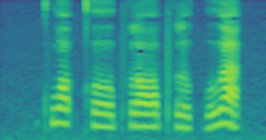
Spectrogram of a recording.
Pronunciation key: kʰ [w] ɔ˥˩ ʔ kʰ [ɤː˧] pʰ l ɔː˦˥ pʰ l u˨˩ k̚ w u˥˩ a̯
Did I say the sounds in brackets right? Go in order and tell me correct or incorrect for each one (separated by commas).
correct, incorrect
